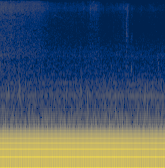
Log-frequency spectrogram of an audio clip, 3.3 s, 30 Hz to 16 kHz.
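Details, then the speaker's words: VW Golf 3 1.6 AEE petrol with LPG, fully cold start after replacing Valtek 3 Ohm gas injector rail (~70,000 km): deep steady low rumble at cold idle, evenly paced, no misfire or hunting, waiting for automatic smooth switch to LPG; normal cold idle. "Samochód jest całkowicie zimny. No to czekamy. Bez gazu, bez niczego, po prostu tak jak sobie chodzi, tak się przełączy automatycznie, bez żadnego szarpnięcia."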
